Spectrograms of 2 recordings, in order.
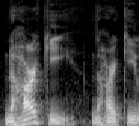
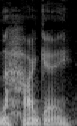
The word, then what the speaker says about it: Naharki: Naharki Loop. I've learned recently that it is it's a Muskogee name, Muskogee Creek name, and it's actually pronounced Nahage.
